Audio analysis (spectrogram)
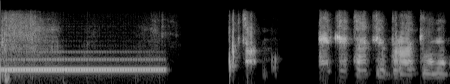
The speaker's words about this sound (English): Okay, it's ringing. It's better than it was before. It wasn't even ringing.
